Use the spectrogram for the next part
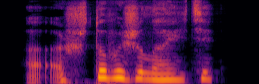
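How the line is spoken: Small frightened timid shopgirl. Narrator (Russian): Маленькая продавщица испуганно выглянула из-за прилавка и робко спросила

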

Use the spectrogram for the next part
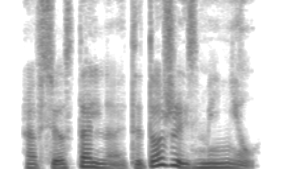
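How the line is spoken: Amused snort. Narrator (Russian): хмыкнул Эней

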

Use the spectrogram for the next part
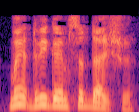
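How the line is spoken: Calm. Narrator (Russian): спокойно сказал топор

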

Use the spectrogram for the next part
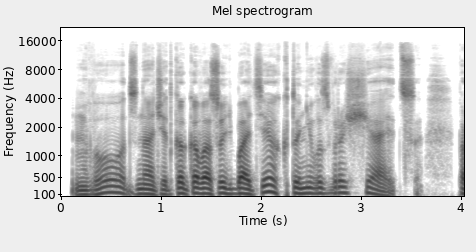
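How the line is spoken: Muttered. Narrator (Russian): пробормотал Тирай

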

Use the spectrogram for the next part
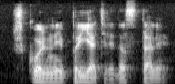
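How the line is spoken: Quiet. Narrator (Russian): добавил он тихо

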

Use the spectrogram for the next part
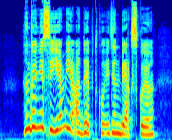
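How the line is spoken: Female mentor laughing. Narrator (Russian): рассмеялась наставница

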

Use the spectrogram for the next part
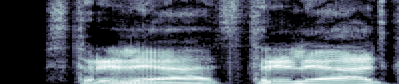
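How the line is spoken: Shouted. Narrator (Russian): кричал Мордаун

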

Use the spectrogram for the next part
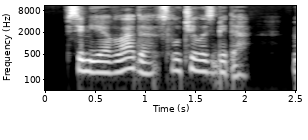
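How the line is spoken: Father's sigh. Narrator (Russian): вздохнул отец

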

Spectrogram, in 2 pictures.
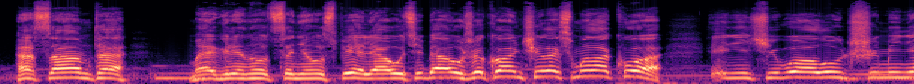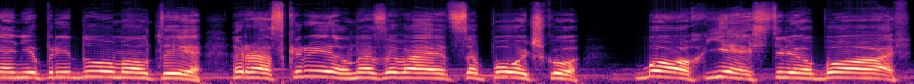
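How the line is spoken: Clownish shout. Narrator (Russian): Фиглярски выкрикнул он

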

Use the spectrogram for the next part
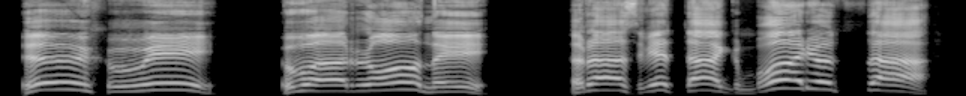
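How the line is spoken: Shouting from afar. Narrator (Russian): кричал с балкона Груздев

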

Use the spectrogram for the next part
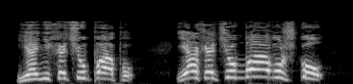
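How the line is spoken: Childlike scream. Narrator (Russian): закричала Фиона, совершенно как шестилетняя девочка

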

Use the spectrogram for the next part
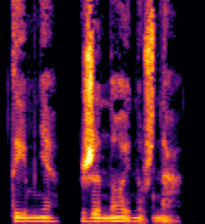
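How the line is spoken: Dull harsh rumble. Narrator (Russian): Пророкотал Нори глухо и жестко

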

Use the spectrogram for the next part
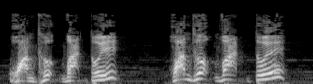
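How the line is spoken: Army roaring. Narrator (Vietnamese): Đại quân gào thét

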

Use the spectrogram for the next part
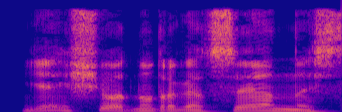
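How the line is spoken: Bored tone. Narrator (Russian): сообщил Майло скучающим тоном

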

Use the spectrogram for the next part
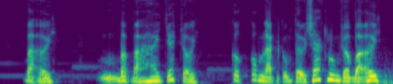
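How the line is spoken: Sobbing, pleading. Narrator (Vietnamese): Mén khóc lóc thảm thiết, cầu xin

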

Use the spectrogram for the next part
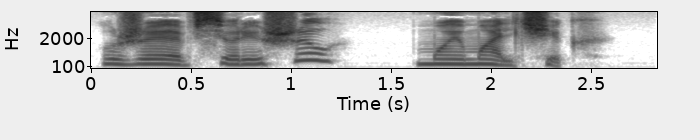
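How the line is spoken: Quiet, lazy. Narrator (Russian): Тихо, даже как-то лениво спросил он у Макса

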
